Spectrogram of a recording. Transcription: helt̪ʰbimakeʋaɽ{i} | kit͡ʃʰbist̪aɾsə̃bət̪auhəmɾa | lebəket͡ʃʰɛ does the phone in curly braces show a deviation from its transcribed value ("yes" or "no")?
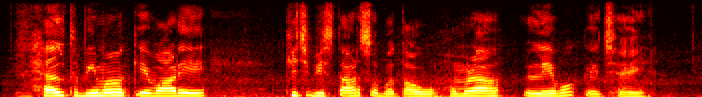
yes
